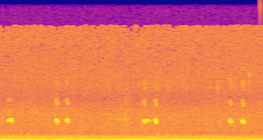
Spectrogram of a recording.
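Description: Calls from a courting bird pair, male and female, just after courtship feeding: short, high-pitched chirps, mostly in quick doubles, repeated about four times over a steady low rumble.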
